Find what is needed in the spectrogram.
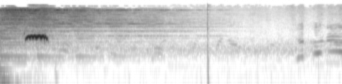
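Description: A referee's whistle blown once, a short high blast, signalling the kick-off of a youth rugby match, over the tail of electronic music fading out.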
